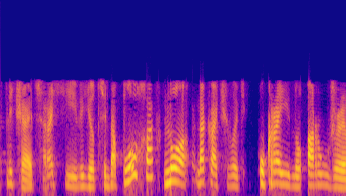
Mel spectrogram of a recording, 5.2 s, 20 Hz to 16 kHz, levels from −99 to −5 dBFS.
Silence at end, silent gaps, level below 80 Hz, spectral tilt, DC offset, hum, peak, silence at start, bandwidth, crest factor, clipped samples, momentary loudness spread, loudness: 0 s; none; -54 dBFS; -11 dB/octave; under 0.1%; none; 0 dBFS; 0.1 s; 4 kHz; 18 dB; under 0.1%; 11 LU; -19 LUFS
